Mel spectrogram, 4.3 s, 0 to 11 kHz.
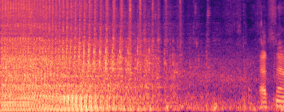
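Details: Craftsman LT1500 riding mower, restarted after tightening the steering assembly during a revival (blades, deck, drive belt, battery; valves needing adjustment, no smoke): strong, steady single-cylinder thump about four beats a second, settling smoothly as it winds down; runs evenly and much better.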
